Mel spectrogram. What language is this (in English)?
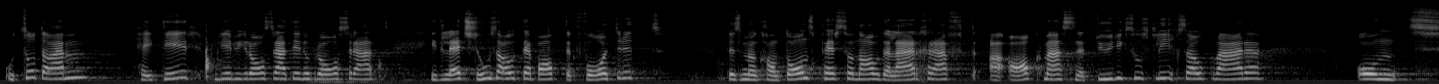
Swiss German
